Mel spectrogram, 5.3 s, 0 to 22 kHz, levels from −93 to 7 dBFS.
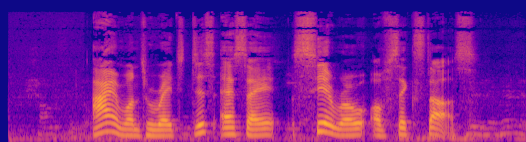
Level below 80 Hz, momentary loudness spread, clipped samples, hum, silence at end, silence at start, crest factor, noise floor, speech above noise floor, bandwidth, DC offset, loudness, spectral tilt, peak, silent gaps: -50 dBFS; 9 LU; under 0.1%; none; 0 s; 0.4 s; 20 dB; -46 dBFS; 27 dB; 16.5 kHz; under 0.1%; -20 LUFS; -4 dB/octave; 0 dBFS; none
